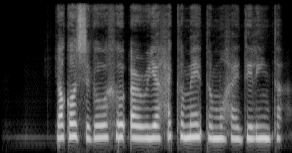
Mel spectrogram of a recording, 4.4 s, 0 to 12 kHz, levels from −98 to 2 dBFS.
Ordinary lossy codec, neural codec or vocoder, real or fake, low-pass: none; codec, 16 kHz in and 24 kHz out, 0.4 kbps, LongCat-Audio-Codec, two codebook decoder; fake; 10.8 kHz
